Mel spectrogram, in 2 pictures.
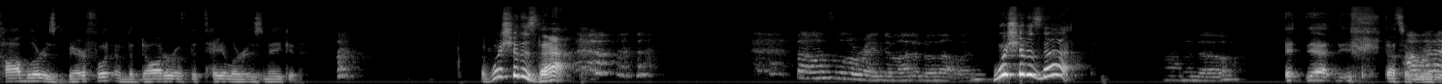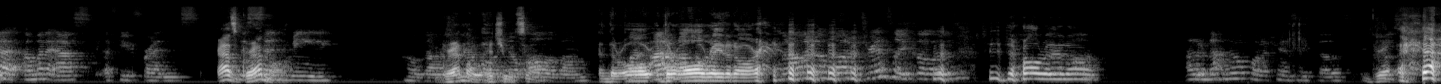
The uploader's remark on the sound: FML, another episode where the mics didn't connect for whatever reason and the sound is unclear.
